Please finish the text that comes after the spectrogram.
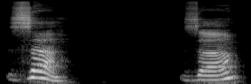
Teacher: اوپر اور نیچے کے دانتوں کو ملا کر جب زبان کی نوک نیچے کی دانتوں سے ملے، پھر زا ادا ہوتا ہے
